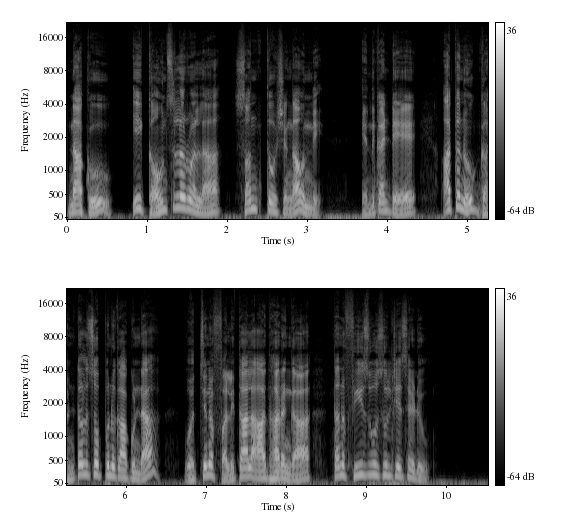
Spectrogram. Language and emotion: Telugu, happy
